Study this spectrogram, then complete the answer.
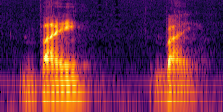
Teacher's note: pronunciam os vês como bebês que não é o som correto · As palavras vem e bem são diferentes, mas no norte ficam iguais.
